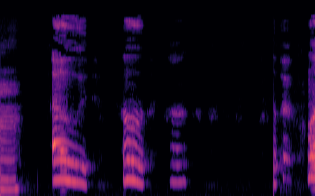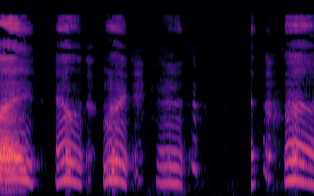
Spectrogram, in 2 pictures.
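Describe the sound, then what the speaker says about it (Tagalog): An infant babbles loudly in short bursts of squealing, cooing syllables and little laughs, separated by brief silences, close to the listener. "itong anak ko is maingay na siya"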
